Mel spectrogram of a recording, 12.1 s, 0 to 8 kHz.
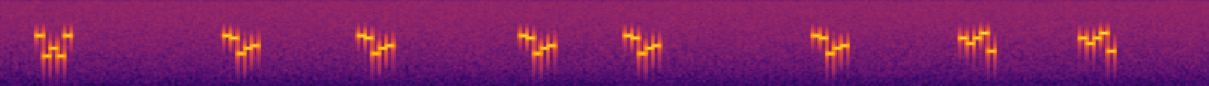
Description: Five-tone selective call (ZVEI), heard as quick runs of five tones, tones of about 70 ms. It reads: 91419 98245 98245 98245 98245 98245 86803 86803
